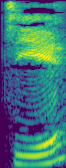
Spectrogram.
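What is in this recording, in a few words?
"jie2", Chinese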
